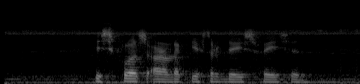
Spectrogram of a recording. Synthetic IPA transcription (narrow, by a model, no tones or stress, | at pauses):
hiskʰlosa̰ɹlajkjɛstəɹdesfeʃə̃n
